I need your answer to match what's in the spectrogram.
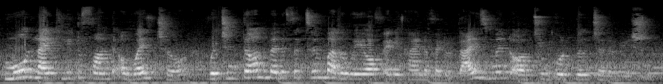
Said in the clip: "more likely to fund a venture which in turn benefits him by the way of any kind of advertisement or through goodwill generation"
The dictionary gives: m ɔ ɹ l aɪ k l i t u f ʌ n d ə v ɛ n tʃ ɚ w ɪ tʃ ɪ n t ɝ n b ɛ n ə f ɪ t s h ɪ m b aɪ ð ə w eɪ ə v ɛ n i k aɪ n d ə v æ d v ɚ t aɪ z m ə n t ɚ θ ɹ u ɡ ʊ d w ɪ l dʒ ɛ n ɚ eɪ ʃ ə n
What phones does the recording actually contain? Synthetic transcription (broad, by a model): m ɔ ɹ l aɪ k l i t u f ʌ n d ə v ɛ l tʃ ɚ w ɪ tʃ ɪ n t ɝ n b ɛ n ə f ɪ t s h ɪ m b aɪ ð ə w eɪ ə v ɛ n i k aɪ n d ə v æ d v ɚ t aɪ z m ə n t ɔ t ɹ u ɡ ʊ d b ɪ l dʒ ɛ n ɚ eɪ ʃ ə n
